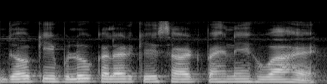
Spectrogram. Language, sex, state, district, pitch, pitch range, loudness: Hindi, male, Uttar Pradesh, Deoria, 125 Hz, 120-130 Hz, -17 LUFS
